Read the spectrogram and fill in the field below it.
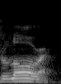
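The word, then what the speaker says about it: Lore: it's actually written as law but it's actually pronounced as Laura um it's uh directed by K shortland who's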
